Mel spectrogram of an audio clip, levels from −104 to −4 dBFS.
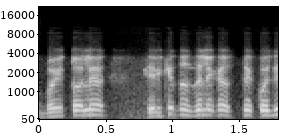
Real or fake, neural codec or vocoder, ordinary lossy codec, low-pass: real; none; Opus, 32 kbps; 10.8 kHz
